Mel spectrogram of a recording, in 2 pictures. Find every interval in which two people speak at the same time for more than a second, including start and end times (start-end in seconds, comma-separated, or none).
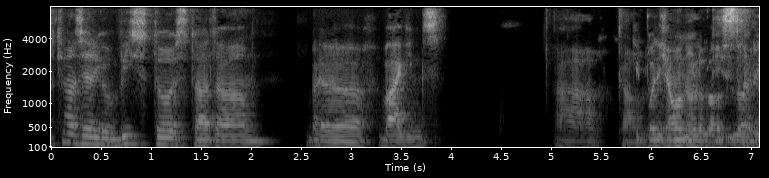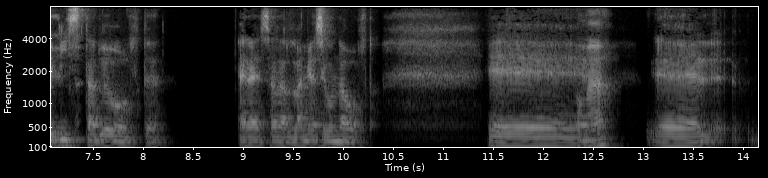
5.8-7.4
